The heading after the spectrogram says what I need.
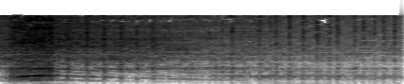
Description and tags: Chainsaw Single Rev to Idle
Buzz, electric, engine, Factory, high, Industrial, low, machine, Machinery, Mechanical, medium, motor, Rev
